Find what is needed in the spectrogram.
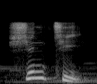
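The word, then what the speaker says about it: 星期: उससे पहले आप ध्यान रखिए, ये स्पेलिंग नोट कर लीजिए, XINGQI। एक बार फिर सुनिए, XINGQI। इसका अर्थ होता है शिंगची।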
